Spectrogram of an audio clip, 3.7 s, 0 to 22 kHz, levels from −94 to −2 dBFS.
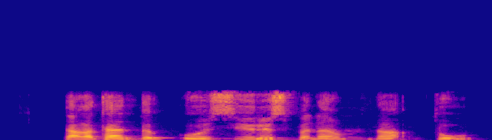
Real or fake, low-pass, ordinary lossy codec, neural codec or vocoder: real; 7.2 kHz; Opus, 24 kbps; none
